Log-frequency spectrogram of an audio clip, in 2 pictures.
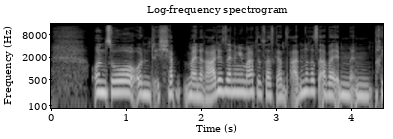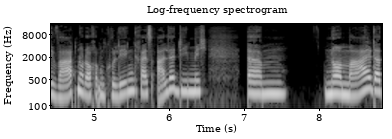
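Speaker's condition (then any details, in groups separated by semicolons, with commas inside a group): No condition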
